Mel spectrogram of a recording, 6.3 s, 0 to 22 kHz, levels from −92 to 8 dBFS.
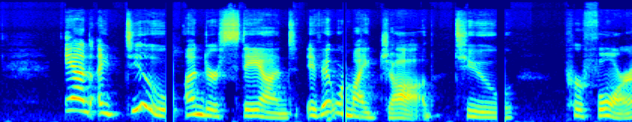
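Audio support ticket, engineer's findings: Speech drops to dead silence three times, resuming where it left off. 1.66 to 1.74 s, about 83 ms gap, just before "understand if it". 3.43 to 3.47 s, 30 ms gap, between "understand if it" and "my job". 4.97 to 5.06 s, about 83 ms gap. Likely Bluetooth stall: radio interference delays packets, the headphone buffer empties, and output halts until retransmissions land.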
